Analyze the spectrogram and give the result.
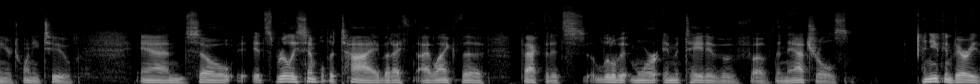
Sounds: Speech

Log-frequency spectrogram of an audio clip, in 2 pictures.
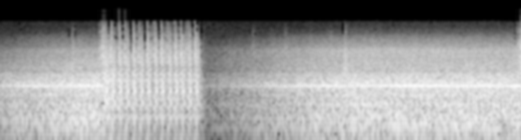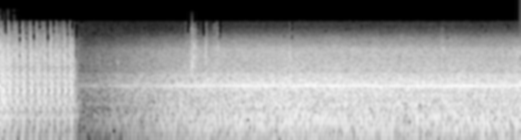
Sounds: machine gun shooting, Machine gun

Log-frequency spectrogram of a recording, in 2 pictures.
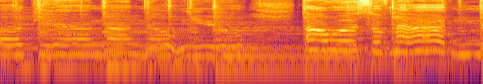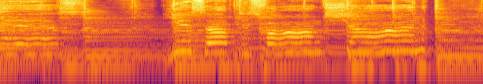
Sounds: Music

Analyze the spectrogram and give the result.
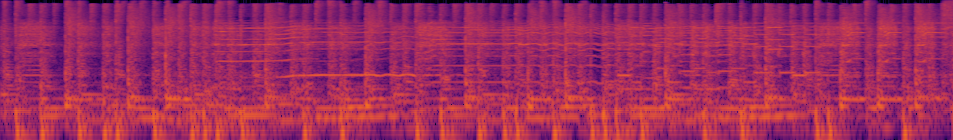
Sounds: Exciting music, Music

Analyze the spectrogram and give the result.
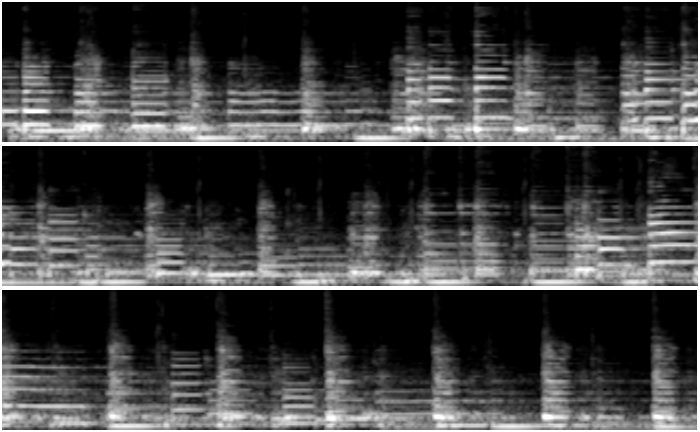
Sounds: Guitar, Strum, Music, Jazz, Plucked string instrument, Musical instrument

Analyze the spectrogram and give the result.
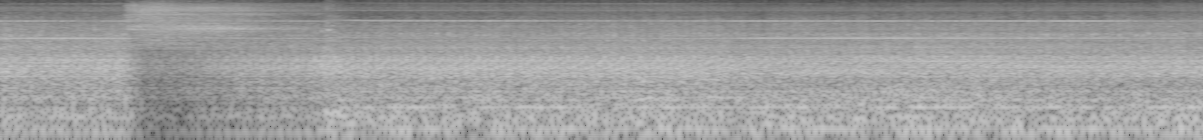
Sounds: Speech

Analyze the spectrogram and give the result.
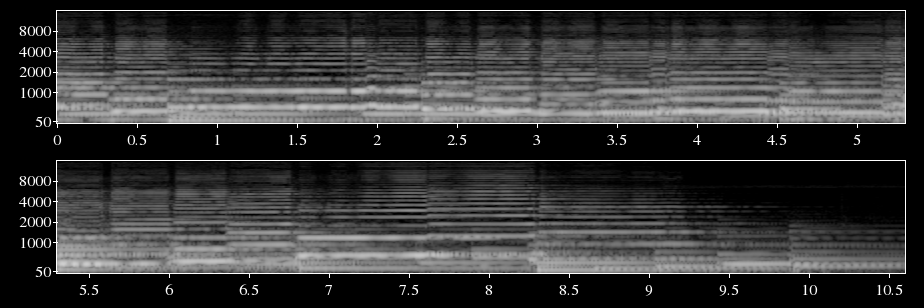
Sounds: Music

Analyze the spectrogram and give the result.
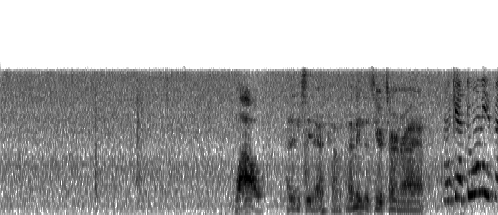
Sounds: inside a small room, Speech

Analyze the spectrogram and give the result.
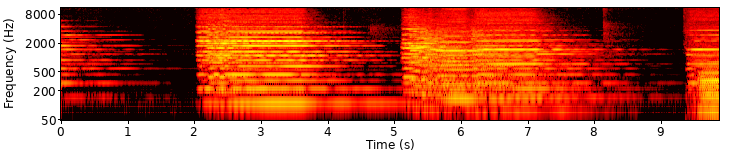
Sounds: Keyboard (musical), Musical instrument, Music, Hammond organ

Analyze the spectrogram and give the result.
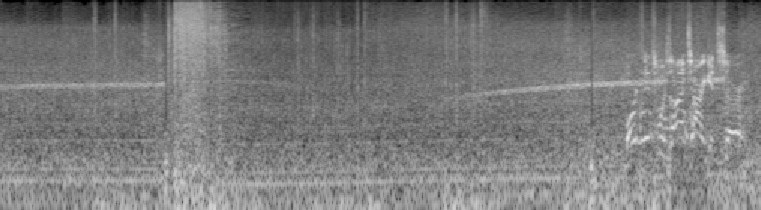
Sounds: Speech

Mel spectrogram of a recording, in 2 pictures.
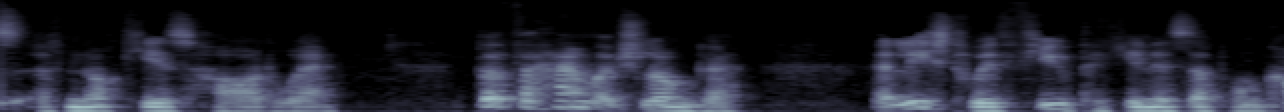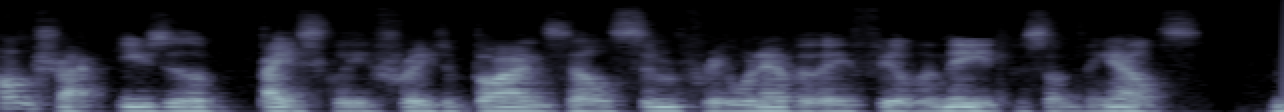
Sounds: Speech

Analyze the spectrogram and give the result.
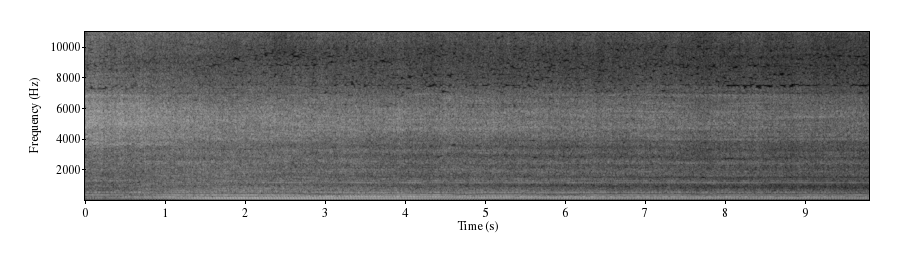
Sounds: lawn mowing

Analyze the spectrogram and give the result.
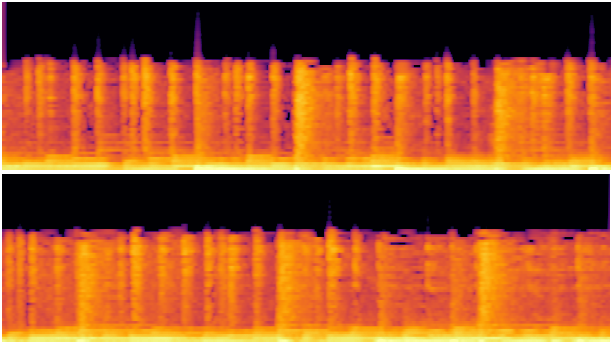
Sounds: Music

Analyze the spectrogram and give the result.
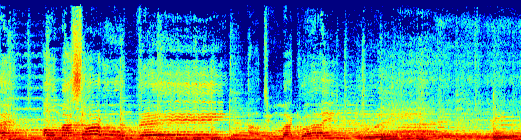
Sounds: Music

